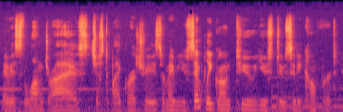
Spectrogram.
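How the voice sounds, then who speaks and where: A male streamer reading a visual novel aloud with expressive, dramatic delivery and casual commentary. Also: lowish voice, normal speed, creaky. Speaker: game streamer. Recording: music behind the voice.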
